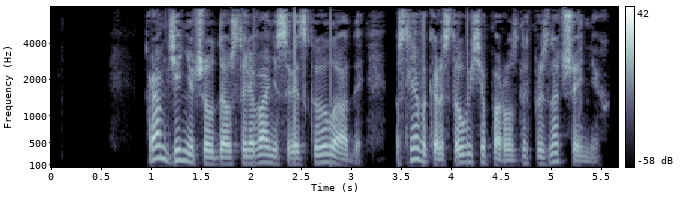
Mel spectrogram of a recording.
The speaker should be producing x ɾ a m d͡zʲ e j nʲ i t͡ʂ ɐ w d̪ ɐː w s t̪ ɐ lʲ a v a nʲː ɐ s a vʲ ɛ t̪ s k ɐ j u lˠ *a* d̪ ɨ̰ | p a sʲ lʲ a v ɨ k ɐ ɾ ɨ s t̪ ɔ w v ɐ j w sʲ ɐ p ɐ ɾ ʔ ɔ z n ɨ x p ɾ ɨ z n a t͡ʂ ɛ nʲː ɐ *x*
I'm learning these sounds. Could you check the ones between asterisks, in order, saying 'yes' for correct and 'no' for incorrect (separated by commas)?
yes, yes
